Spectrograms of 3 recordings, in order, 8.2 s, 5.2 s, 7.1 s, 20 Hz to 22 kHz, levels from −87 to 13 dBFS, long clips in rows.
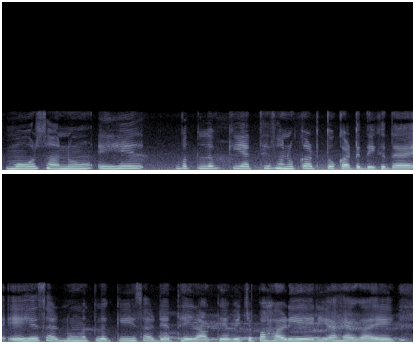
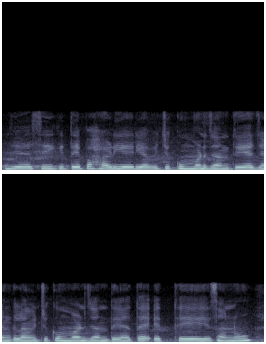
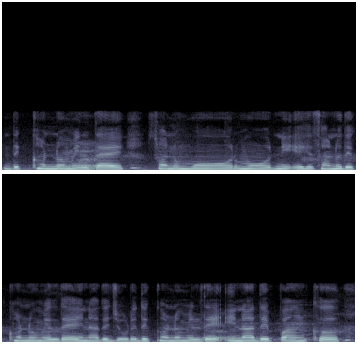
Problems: constant background noise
